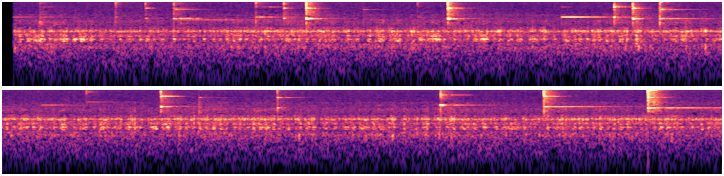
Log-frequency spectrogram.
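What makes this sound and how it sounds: Long nails tap across a small handheld chime instrument, a row of hollow silver metal tubes mounted on a light wooden frame and held in one hand. About fourteen quiet, bright, high-pitched pings sound at irregular intervals, each fading quickly over a faint steady high hiss.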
